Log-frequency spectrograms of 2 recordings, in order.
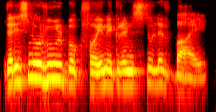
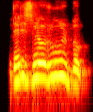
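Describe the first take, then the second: First: Said in the usual way. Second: Higher, louder false start of the line. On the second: Real, not acted. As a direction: blurt the line too early, then stop. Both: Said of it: "sorry, six".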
